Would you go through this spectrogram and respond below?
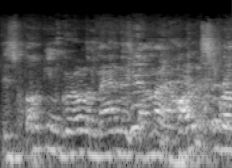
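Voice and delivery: lightly put-on street accent; changed accent. Asking the homeboys for love advice in a light street accent. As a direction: slip into the homeboys' accent a bit. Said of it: "my accent would change".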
